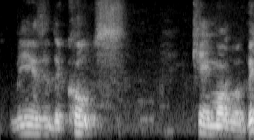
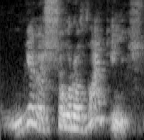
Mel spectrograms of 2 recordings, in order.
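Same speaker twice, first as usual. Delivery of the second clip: put-on Minnesota accent; 9 semitones higher, slower than usual. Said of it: "That's how they talk".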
